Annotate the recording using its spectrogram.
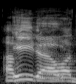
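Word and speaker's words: al-Adha: Heling from Jerusalem, join us on the eve of Al Adah. Did I pronounce Alad?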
